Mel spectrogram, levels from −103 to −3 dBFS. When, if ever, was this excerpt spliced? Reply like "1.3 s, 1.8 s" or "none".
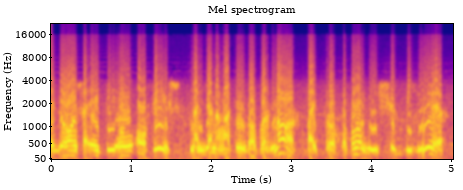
none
